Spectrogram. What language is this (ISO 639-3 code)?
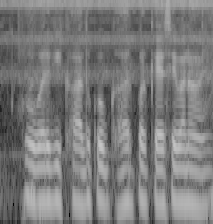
hin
